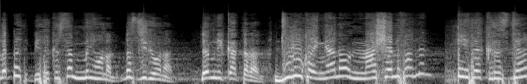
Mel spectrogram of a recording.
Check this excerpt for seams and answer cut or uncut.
cut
